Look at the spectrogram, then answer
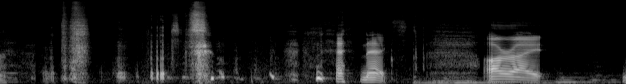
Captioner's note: laughs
